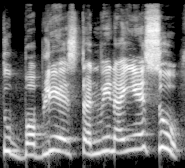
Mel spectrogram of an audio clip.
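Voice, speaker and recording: A woman acts out a firm young daughter-in-law, accusing a liar to her face. She speaks in a high voice with a hard edge. There is little change from the narrator's own voice. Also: expressive, moderate pace.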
